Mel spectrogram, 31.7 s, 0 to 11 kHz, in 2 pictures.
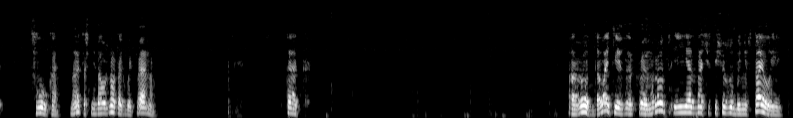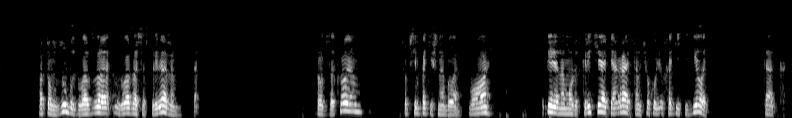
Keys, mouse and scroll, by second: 6.6 middle click, 9.4 shift+middle click, 10.6 shift+middle click, 11.7 click, 12.4 KP_4, 12.9 KP_3, 14.0 shift+middle click, 15.4 shift+middle click, 16.7-18.1 drag, 18.1 r, 22.3 middle click, 23.8 click, 25.5 shift+middle click, 26.3 shift+middle click, 26.9 middle click, 28.5 middle click, 31.4 click.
